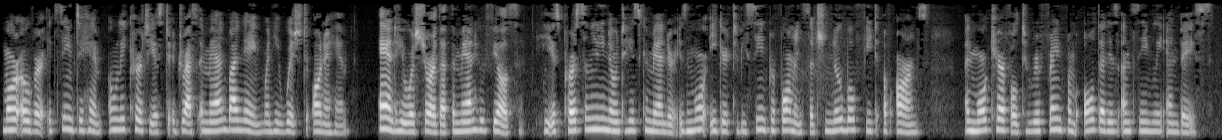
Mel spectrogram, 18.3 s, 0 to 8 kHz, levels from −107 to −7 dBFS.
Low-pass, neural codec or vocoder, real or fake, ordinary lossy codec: 7.2 kHz; autoencoder, 48 kHz, 128 numbers a frame, DAC-VAE, trained on Japanese speech; fake; MP3, 32 kbps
